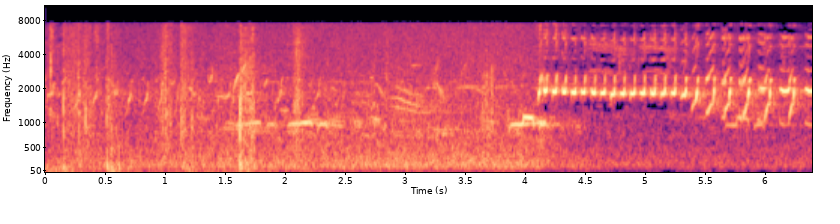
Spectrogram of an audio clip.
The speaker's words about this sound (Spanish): Graznido de un pájaro en una rama.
